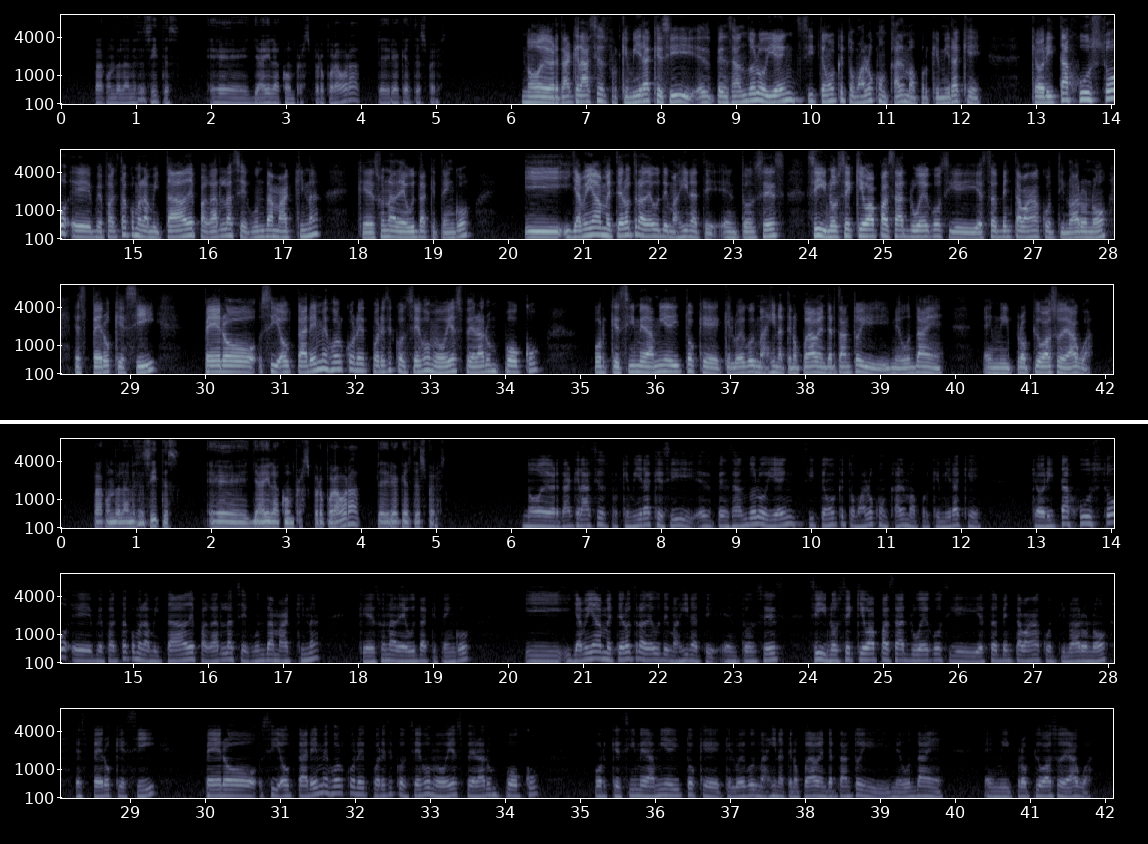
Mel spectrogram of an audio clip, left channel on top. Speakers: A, on the right (about 50°); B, on the left (about 75°).
A: para cuando la necesites, eh, ya ahí la compras. Pero por ahora te diría que te esperes.
B: No, de verdad, gracias, porque mira que sí, eh, pensándolo bien, sí tengo que tomarlo con calma, porque mira que, que ahorita justo eh, me falta como la mitad de pagar la segunda máquina, que es una deuda que tengo, y, y ya me iba a meter otra deuda, imagínate. Entonces, sí, no sé qué va a pasar luego, si estas ventas van a continuar o no, espero que sí, pero sí, optaré mejor por, e- por ese consejo, me voy a esperar un poco porque sí me da miedito que, que luego, imagínate, no pueda vender tanto y, me hunda en, en mi propio vaso de agua.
